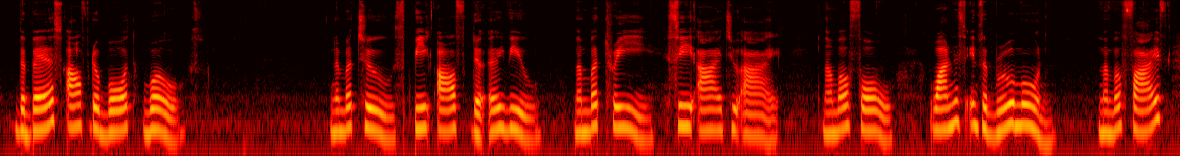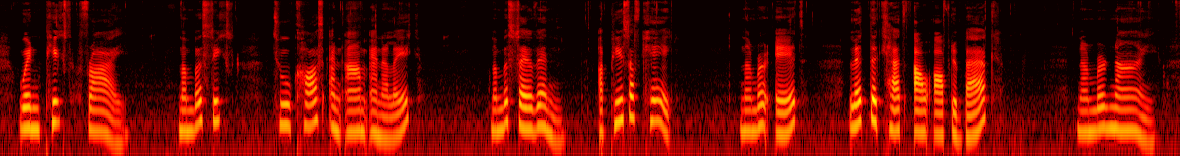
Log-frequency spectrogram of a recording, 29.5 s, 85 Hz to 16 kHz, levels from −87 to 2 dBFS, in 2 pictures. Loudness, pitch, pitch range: -35 LUFS, 200 Hz, 170-225 Hz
